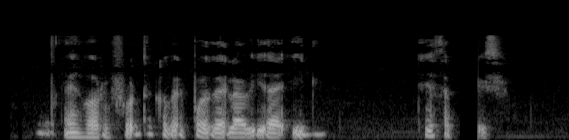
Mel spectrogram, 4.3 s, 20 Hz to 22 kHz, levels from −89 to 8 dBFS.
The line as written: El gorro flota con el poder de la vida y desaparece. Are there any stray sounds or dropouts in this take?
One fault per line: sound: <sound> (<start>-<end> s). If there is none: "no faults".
sound: dropout (3.4-3.6 s)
